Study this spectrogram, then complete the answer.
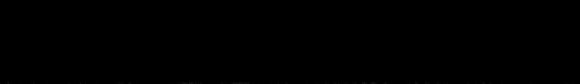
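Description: A man speaks quietly in the distance.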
